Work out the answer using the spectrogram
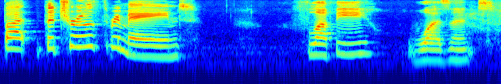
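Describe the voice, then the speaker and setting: A woman reading a children's picture book aloud, slow and expressive. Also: a little high. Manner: slow, expressive, sing-song. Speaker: storyteller.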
